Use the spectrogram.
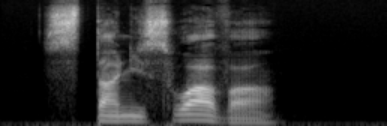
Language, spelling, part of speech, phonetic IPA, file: Polish, Stanisława, proper noun / noun, [ˌstãɲiˈswava], Pl-Stanisława.ogg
